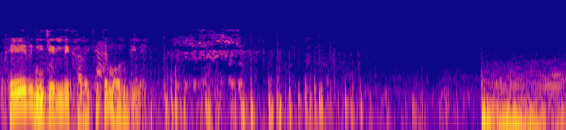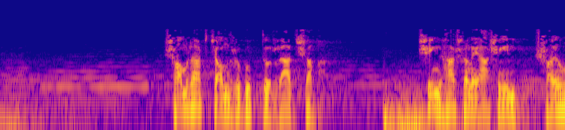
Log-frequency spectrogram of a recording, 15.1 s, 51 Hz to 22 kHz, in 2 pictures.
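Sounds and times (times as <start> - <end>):
speech: 0.0 - 2.9, 9.8 - 11.9, 13.2 - 15.0
horse hooves clopping as a rider mounts a horse outside a cottage: 0.8 - 6.5
horse whinnying: 1.3 - 4.9.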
